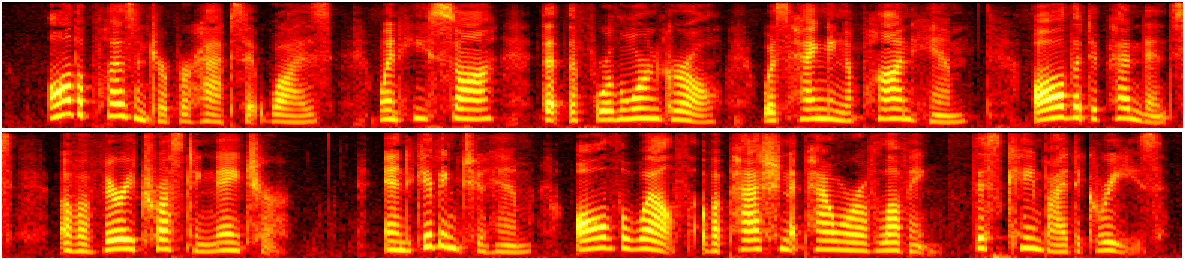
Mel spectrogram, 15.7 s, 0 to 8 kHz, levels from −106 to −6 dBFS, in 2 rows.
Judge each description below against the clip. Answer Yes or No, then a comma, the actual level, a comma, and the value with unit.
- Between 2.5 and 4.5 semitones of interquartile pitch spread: No, average, 5.2 semitones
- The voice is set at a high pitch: Yes, high, 205 Hz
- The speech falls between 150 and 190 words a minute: Yes, average, 160 wpm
